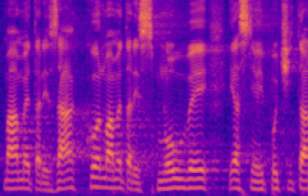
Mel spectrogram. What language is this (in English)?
Czech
